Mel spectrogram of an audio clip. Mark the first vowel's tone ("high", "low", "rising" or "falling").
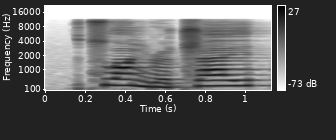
falling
